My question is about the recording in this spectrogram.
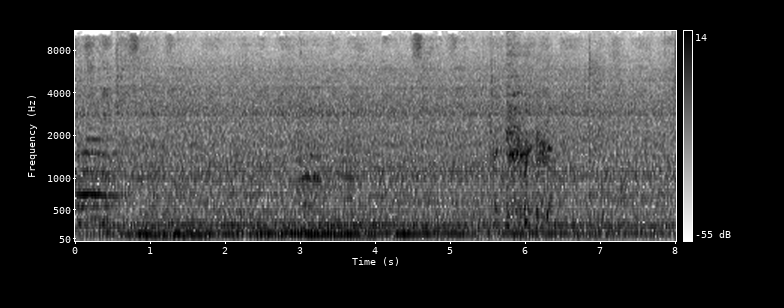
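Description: A steady low hum over broad background noise, with faint, indistinct voices and no clear speech.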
